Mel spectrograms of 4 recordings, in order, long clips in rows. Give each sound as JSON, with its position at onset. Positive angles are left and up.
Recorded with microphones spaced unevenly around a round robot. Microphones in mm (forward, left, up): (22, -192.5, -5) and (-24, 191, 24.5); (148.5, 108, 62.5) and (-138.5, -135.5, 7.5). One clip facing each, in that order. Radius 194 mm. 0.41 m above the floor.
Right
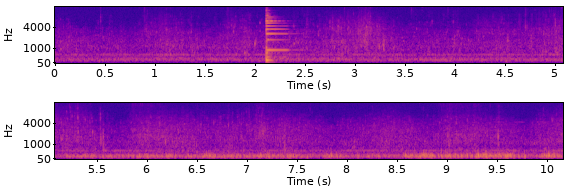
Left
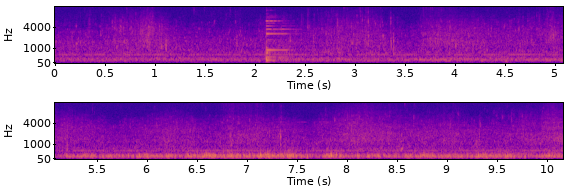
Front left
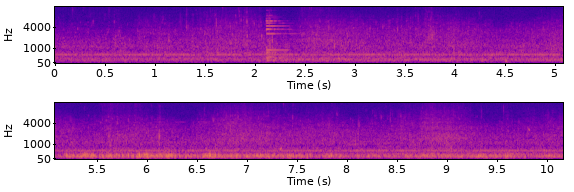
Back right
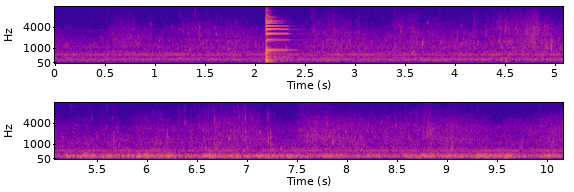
{"t": 2.1, "sound": "a guitar", "azimuth_deg": -125, "distance_m": 0.8}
